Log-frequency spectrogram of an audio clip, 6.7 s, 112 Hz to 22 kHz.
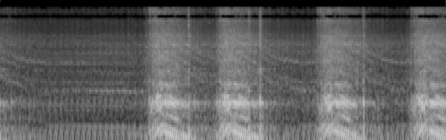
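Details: Suzuki DL1000 with a newly fitted LeoVince L12 exhaust; low, even burble at idle with four clean throttle blips, steady pulses, no knocks, deep exhaust note, healthy engine.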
